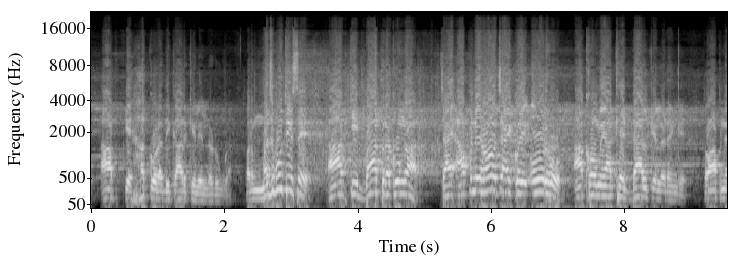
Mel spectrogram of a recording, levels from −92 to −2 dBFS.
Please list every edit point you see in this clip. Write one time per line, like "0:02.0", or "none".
none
